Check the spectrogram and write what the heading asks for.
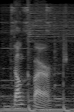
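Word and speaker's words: Dankbaar: I'm Hadass Kuznets at 1911 East Passyunk Avenue with the owner of Dunk Bar. Am I saying that right? – Dunk Bar? It's like a longer A. Dunk Bar.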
